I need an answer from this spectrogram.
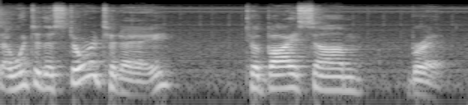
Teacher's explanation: once you get to the end of the sentence that's when your tone drops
